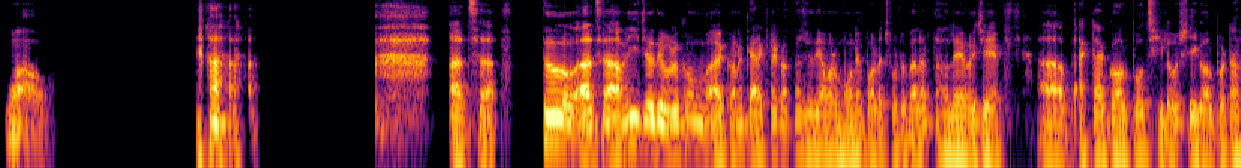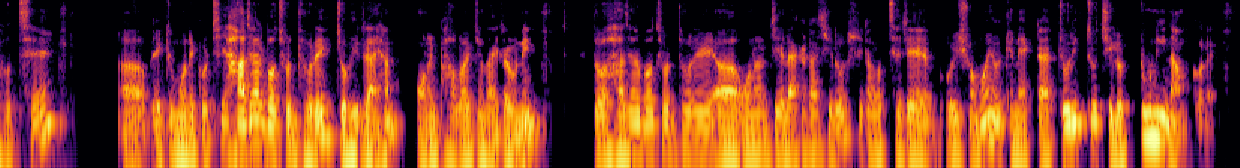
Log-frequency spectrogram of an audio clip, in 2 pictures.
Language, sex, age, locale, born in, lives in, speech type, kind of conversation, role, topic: Bengali, male, 25-29, bn-BD, Bangladesh, Bangladesh, conversation, unstructured, none, প্রথম প্রেমের স্মৃতি আজও কেন মনে থাকে?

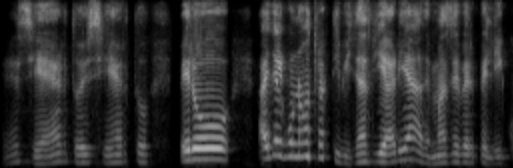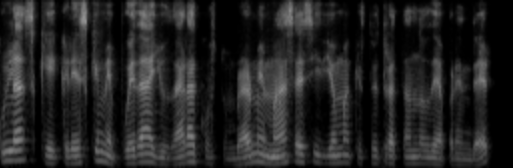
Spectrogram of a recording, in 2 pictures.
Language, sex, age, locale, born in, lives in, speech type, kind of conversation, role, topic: Spanish, male, 30-34, es-MX, Mexico, Mexico, read, expert-assistant, asker, ¿Qué sucede en el cerebro cuando aprendemos algo nuevo?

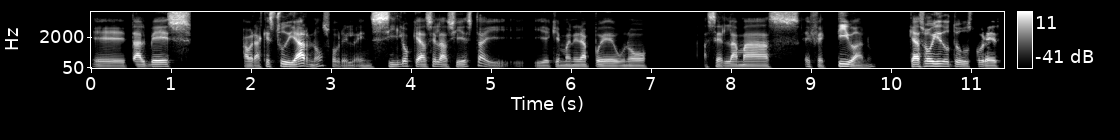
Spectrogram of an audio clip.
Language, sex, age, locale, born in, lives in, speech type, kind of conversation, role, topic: Spanish, male, 55-59, es-US, Colombia, United States, conversation, advice, user, ¿Cuánto debería durar mi siesta para sentirme mejor?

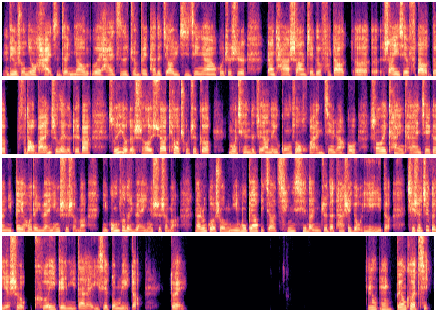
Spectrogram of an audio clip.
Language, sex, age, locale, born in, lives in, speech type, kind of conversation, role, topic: Chinese, female, 35-39, zh-CN, China, United States, conversation, advice, advisor, 我怎样在重复又无聊的任务中找到动力？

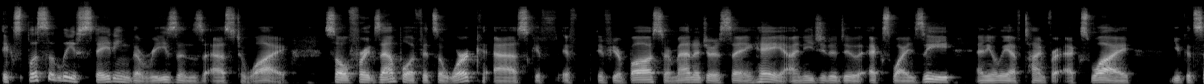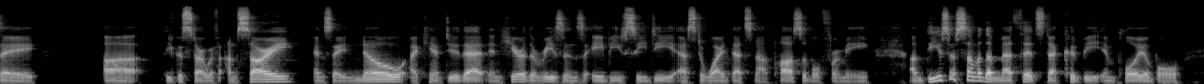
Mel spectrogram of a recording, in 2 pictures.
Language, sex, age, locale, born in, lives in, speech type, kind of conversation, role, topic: English, male, 35-39, en-US, United States, United States, conversation, advice, advisor, How can I say no to friends, family, or coworkers without feeling guilty?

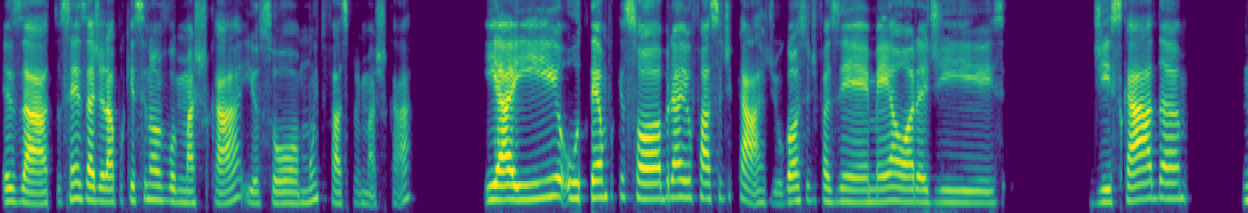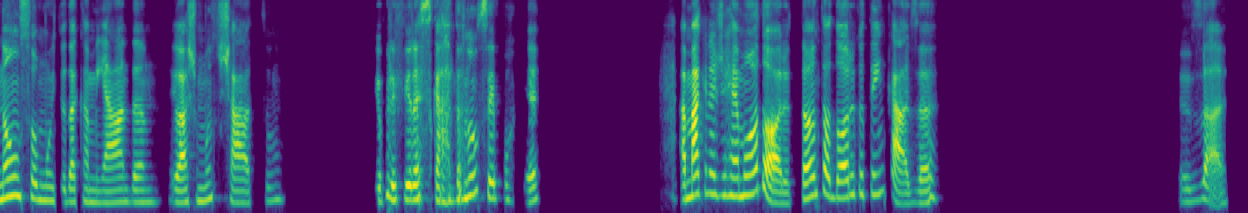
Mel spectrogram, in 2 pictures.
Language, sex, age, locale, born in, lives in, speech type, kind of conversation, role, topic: Portuguese, female, 40-44, pt-BR, Brazil, Italy, conversation, podcast, guest, Como começar a praticar exercícios sem exagerar?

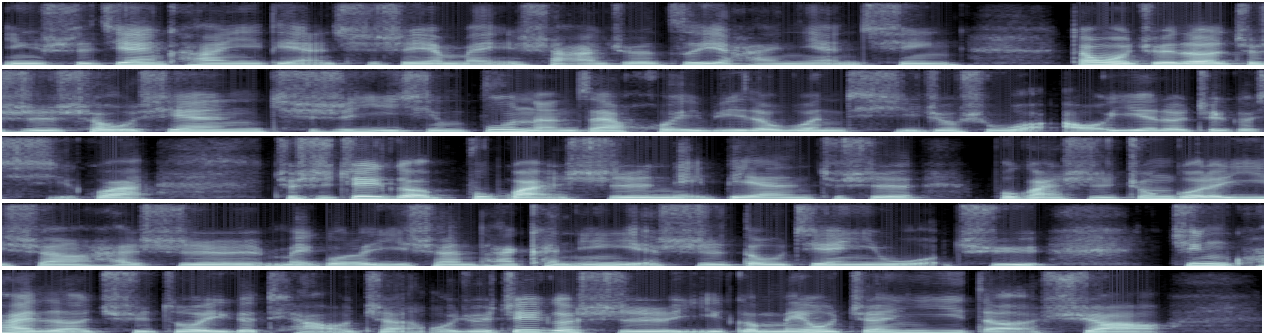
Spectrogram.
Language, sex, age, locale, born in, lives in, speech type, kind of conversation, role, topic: Chinese, female, 35-39, zh-CN, China, United States, conversation, advice, user, 我怎么判断自己是需要休息还是需要调整？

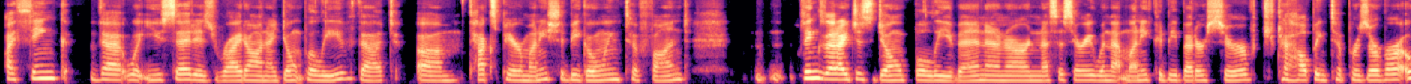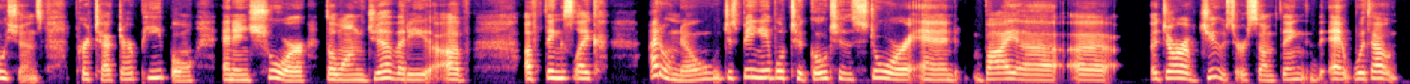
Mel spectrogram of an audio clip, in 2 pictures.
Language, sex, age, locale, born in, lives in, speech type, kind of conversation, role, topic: English, female, 30-34, en-US, United States, United States, conversation, podcast, host, How can we make reducing plastic waste a simple part of everyday life?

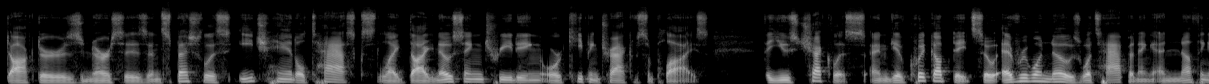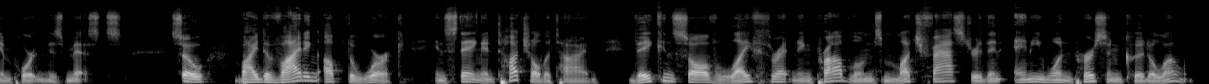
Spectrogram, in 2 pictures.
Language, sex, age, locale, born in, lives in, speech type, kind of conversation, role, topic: English, male, 25-29, en-US, United States, United States, read, expert-assistant, expert, How do people use teamwork to solve complex problems?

